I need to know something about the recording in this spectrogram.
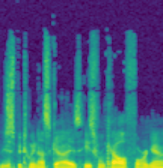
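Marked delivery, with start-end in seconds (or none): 1.1-2.2 hushed voice, quieter. Telling the others where a possible guest is from, said quietly. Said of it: "I'm gonna say this quiet so nobody really hears me".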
